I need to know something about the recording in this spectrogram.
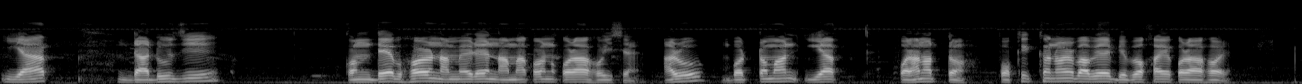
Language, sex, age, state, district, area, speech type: Assamese, male, 60+, Assam, Dhemaji, rural, read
